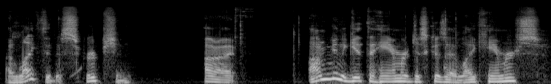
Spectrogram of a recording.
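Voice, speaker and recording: Lively-pitched man musing through game commentary. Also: husky. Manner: deliberate, musing, reading item stats aloud. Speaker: game livestream host. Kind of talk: casual gameplay commentary, thinking aloud.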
